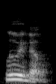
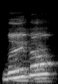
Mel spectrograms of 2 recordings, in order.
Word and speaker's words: Louisville: do you say it Louisville Louisville yeah oh so it's like Illinois yeah yeah uh yeah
